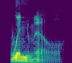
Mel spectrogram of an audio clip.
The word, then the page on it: windmill: British English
